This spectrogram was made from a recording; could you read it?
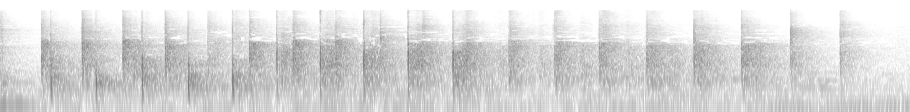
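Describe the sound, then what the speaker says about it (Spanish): Rhythmic unison clapping from a church congregation at a Sunday evening service, about twenty evenly spaced sharp claps at a steady beat, moderately loud and close, with no talk over it. "Dale un fuerte aplauso a Cristo"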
